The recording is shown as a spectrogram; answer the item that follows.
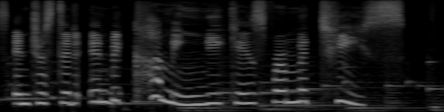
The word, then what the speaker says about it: MATIS: I before I heard it in English, I always pronounced it Mattis or Mattis. The Mattis squad. Matis sounds a little bit more uh uh sophisticated. Um it's pronounced Matis.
